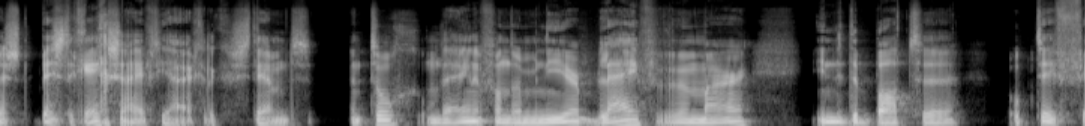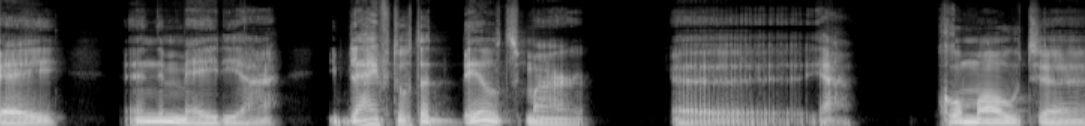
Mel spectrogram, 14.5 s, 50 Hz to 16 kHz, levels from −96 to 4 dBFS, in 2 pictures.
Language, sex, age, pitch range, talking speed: Dutch, male, 40-59, 75-90 Hz, 150 wpm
